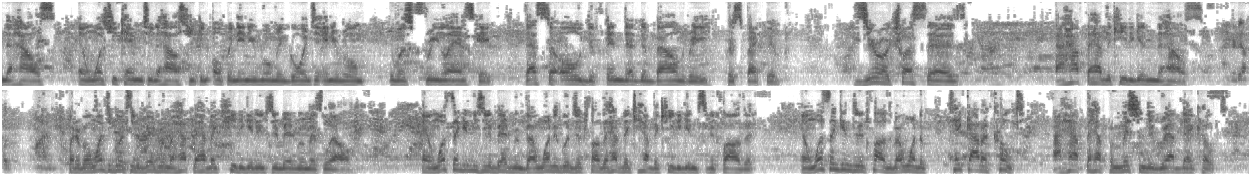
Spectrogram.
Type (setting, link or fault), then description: setting, busy venue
